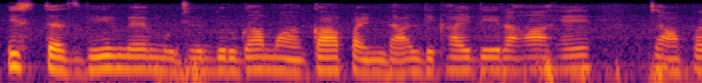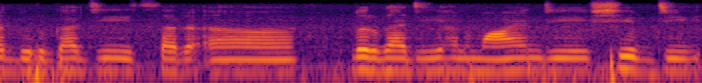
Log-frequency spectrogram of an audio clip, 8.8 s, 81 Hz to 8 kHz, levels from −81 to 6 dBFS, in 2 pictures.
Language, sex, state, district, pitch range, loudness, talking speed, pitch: Hindi, female, Uttar Pradesh, Hamirpur, 155-170 Hz, -21 LUFS, 170 wpm, 160 Hz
